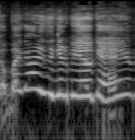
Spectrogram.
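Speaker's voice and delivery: very high, racing mock panic; retold freak-out. Viewer fretting over the injured hero, retold freak-out. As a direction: blurt it out high and fast, imitating frantic worry. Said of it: "I'm, like, freaking out".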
